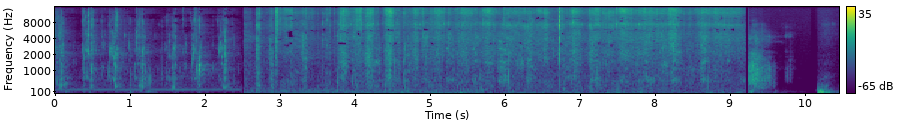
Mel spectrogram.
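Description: A mastiff puppy lapping water from a bowl, a quick run of wet laps at about three to four a second over a steady low hum. After a few seconds this gives way to a rougher, steady rushing noise with low rumbles, like wind on the microphone, and scattered soft ticks while the puppy noses about in the grass.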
